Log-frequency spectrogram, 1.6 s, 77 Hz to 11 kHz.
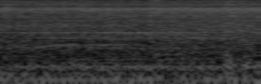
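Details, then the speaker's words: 1971 Chevrolet El Camino, 5.7 made into a 383 stroker per previous owner, heard from inside at idle: smooth deep rumble, no ticks, misses or exhaust blows, nothing over the top; normal V8 idle. "Nice running car. Sounds good. No crazy exhaust, anything too loud over the top."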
